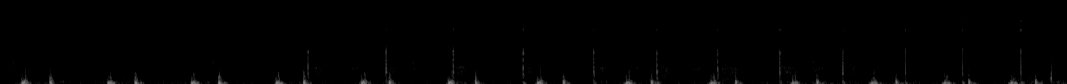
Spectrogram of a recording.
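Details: Adult male's own heart recorded for ASMR, with whispered onomatopoeia: normal heart sounds.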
